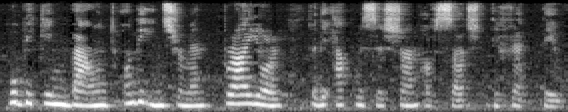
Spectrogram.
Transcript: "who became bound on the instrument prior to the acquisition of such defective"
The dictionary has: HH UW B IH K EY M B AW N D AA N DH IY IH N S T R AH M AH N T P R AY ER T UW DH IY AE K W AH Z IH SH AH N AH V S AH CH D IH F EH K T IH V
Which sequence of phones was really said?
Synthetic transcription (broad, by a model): HH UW B IH K EY M B AW N D AA N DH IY IH N S T R AH M AH N T P R AY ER T UW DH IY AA K W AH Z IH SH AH N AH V S AH CH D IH F EH K T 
